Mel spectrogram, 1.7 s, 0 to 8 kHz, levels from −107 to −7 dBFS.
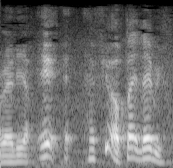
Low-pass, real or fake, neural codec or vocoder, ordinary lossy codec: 7.2 kHz; real; none; AAC, 32 kbps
